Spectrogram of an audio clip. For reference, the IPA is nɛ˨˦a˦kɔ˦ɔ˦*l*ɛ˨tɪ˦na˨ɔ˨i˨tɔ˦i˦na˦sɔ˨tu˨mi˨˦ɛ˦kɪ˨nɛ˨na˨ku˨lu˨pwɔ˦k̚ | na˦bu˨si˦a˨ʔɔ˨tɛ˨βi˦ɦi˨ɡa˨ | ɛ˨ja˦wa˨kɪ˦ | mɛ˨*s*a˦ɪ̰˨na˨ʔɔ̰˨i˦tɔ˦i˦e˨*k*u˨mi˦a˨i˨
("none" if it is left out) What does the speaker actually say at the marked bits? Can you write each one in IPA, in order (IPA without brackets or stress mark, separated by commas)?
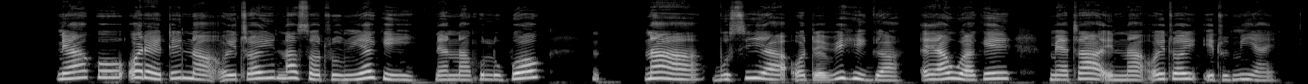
ɾ, t, t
